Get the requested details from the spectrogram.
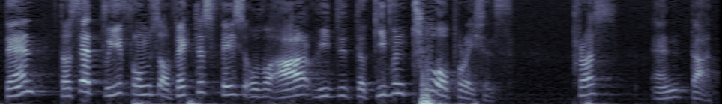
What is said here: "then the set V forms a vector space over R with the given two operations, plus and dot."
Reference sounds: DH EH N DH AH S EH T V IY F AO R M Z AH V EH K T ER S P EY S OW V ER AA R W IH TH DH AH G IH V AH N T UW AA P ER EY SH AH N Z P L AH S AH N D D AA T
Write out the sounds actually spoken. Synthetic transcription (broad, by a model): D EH N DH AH S EH T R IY F AO M S AH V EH K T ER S F EY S OW V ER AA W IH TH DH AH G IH V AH N T UW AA P ER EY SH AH N S P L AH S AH N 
